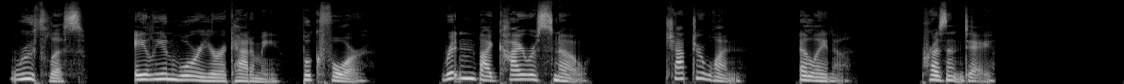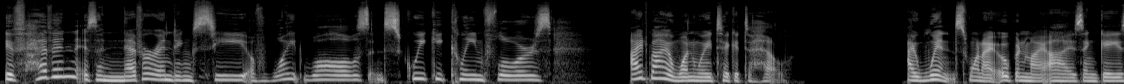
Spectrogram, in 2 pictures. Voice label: Audiobook; Ruthless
